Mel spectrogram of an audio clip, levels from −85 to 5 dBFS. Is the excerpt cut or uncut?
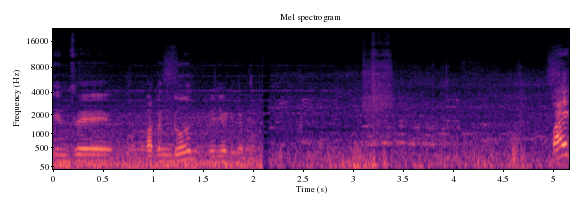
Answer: cut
